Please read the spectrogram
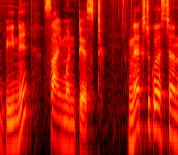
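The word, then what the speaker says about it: Binet: Alfred पीने से हां हिंदी में इनका हम उच्चारण अल्फ्रेड बी ने कहते हैं इंग्लिश में इनको अलिफ बने लिखा जाता है यह एक फ्रेंड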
